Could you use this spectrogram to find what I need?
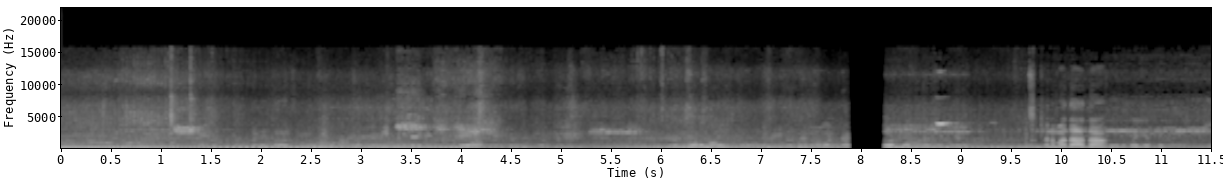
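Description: Motorcycles ride past on a busy street.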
